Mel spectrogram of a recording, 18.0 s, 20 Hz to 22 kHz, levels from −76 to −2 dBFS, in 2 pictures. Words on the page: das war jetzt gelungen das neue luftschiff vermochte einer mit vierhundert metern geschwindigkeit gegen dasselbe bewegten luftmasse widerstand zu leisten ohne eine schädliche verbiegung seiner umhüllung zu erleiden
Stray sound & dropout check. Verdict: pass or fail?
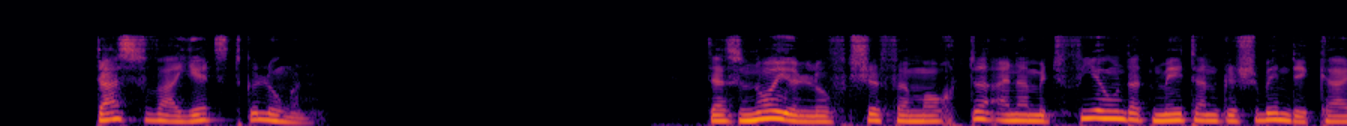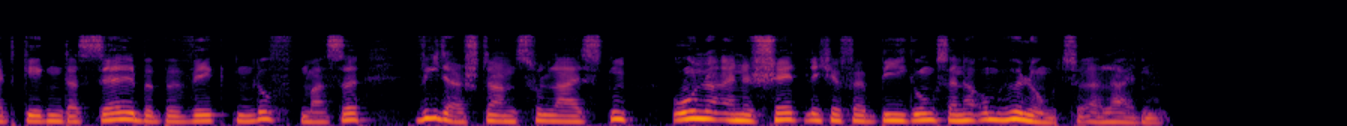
pass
